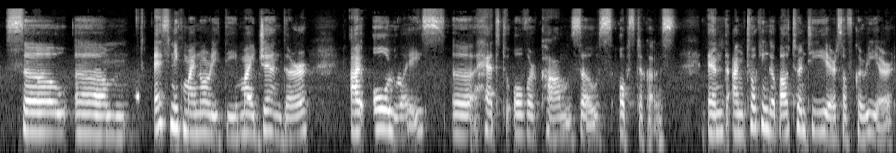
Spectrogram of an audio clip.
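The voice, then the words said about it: Non-native English accent. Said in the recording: “my accent was uh, not a, a, native accent.”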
